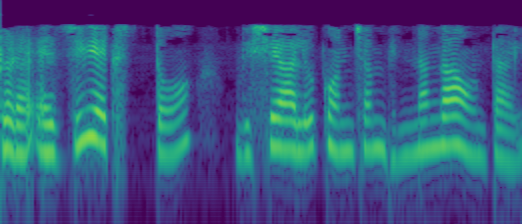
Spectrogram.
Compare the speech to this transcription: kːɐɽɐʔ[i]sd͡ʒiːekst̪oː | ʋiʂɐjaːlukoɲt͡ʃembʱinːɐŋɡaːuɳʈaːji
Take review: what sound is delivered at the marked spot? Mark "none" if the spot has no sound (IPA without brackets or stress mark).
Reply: e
